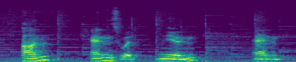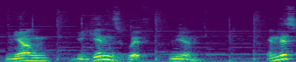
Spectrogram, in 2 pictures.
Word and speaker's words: 녕: So when you put it together, it becomes nyung. It sounds a lot like the word young, just with an N at the front of it. So it gets pronounced nyung. Now let's put these two together.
